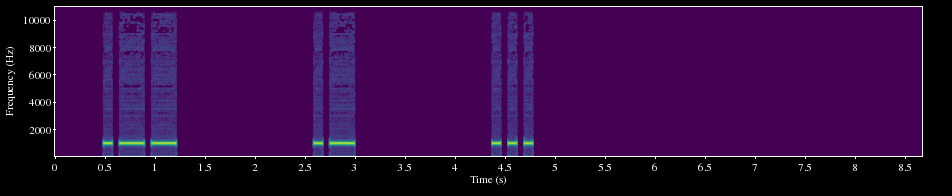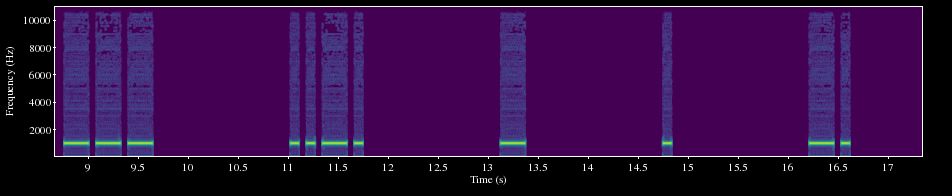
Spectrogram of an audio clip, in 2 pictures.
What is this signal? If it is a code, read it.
Morse code, heard as a keyed tone, about 15 wpm, spaced as for 5 wpm, 1000 Hz. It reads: WAS OFTEN
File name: qotdfiles / 5wpm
